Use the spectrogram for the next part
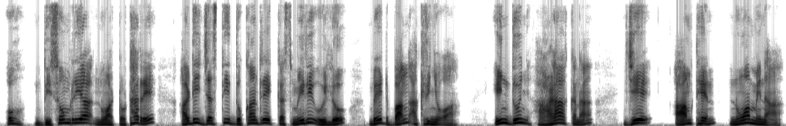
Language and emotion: Santali, surprised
